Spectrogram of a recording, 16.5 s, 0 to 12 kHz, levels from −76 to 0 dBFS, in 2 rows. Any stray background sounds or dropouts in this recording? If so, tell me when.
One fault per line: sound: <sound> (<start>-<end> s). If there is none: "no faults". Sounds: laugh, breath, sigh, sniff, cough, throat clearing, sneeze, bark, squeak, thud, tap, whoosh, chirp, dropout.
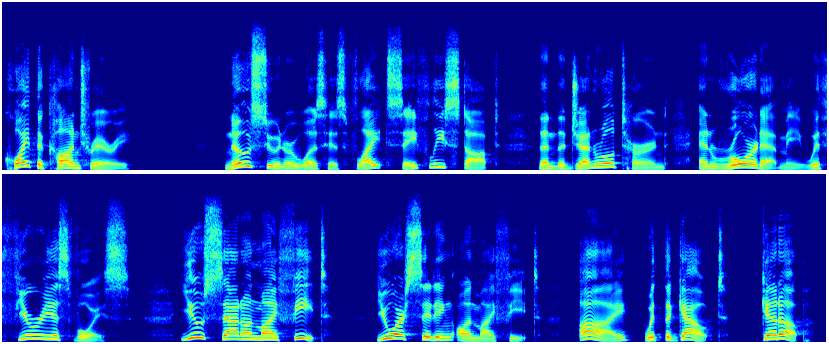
no faults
